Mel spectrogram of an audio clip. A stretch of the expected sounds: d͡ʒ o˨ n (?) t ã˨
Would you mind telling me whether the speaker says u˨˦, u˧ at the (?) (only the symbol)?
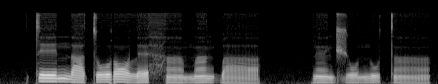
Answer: u˧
